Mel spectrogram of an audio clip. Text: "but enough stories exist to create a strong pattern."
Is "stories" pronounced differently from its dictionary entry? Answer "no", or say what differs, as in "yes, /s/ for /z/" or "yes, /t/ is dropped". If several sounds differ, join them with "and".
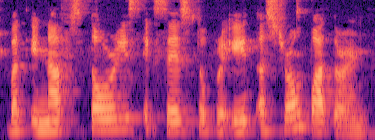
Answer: yes, /s/ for /z/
